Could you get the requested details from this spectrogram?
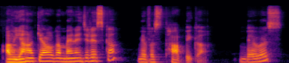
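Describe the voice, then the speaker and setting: A woman's voice: low-pitched, brisk, a little mellow. A woman teaching grammar to students, spelling words out letter by letter, repeating each answer and checking that they follow. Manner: keeps checking if students understood.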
